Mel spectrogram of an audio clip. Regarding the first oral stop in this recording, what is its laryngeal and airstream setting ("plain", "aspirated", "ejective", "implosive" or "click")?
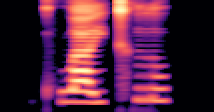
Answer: aspirated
